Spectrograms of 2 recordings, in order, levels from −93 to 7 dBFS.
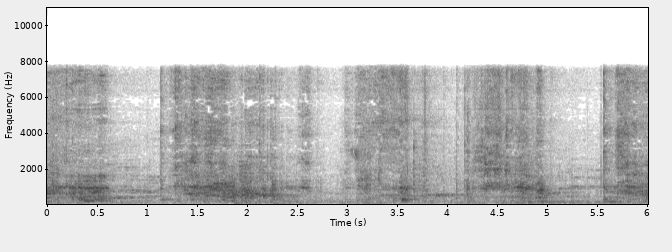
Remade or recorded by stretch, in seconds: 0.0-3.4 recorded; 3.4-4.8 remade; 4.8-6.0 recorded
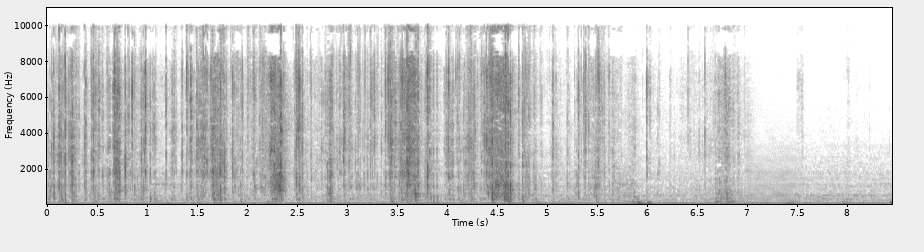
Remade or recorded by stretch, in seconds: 0.0-7.0 recorded; 7.0-7.5 remade; 7.5-8.5 recorded

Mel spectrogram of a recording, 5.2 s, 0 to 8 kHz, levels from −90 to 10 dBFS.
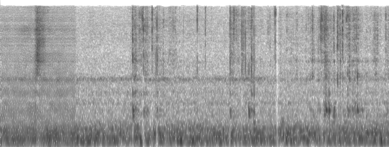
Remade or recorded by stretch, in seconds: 0.0-1.0 remade; 1.0-5.2 recorded

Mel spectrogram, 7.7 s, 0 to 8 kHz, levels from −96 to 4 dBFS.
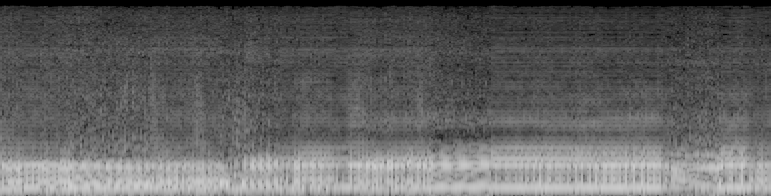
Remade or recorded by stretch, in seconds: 0.0-0.7 remade; 0.7-1.5 recorded; 1.5-2.2 remade; 2.2-2.8 recorded; 2.8-4.3 remade; 4.3-4.9 recorded; 4.9-6.7 remade; 6.7-7.2 recorded; 7.2-7.7 remade

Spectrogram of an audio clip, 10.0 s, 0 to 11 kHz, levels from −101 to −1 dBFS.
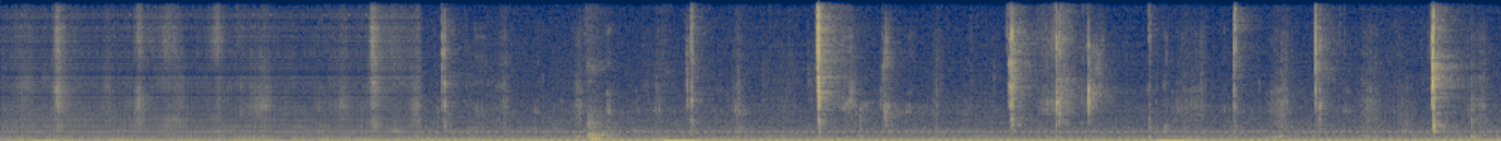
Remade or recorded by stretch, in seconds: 0.0-2.8 remade; 2.8-10.0 recorded

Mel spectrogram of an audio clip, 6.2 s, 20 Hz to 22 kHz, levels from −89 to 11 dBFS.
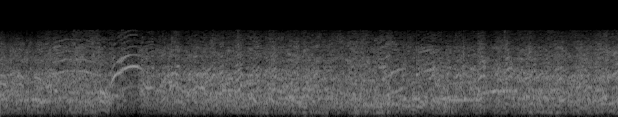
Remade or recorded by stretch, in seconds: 0.0-1.6 recorded; 1.6-2.2 remade; 2.2-2.8 recorded; 2.8-6.2 remade

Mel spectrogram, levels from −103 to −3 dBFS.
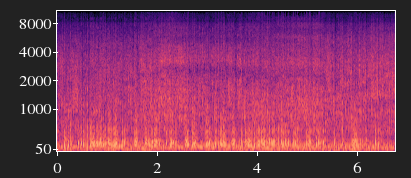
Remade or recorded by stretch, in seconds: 0.0-4.0 remade; 4.0-5.3 recorded; 5.3-6.8 remade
